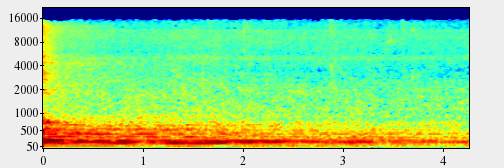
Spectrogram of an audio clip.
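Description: Soft instrumental background music of sustained low notes, growing slightly quieter.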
